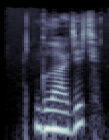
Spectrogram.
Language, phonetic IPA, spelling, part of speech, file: Russian, [ˈɡɫadʲɪtʲ], гладить, verb, Ru-гладить.ogg
- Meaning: 1. to iron, to press (clothes) 2. to pet (animals, etc.) 3. to stroke, to caress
